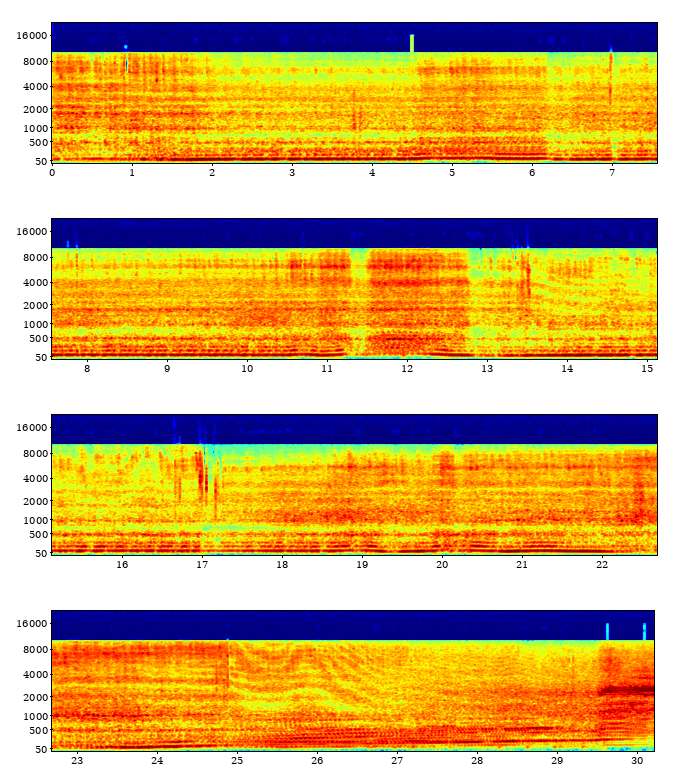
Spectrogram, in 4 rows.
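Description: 1956 Chevrolet's engine running steadily at low revs, with a few brief changes in speed and rising in pitch near the end as it revs.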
